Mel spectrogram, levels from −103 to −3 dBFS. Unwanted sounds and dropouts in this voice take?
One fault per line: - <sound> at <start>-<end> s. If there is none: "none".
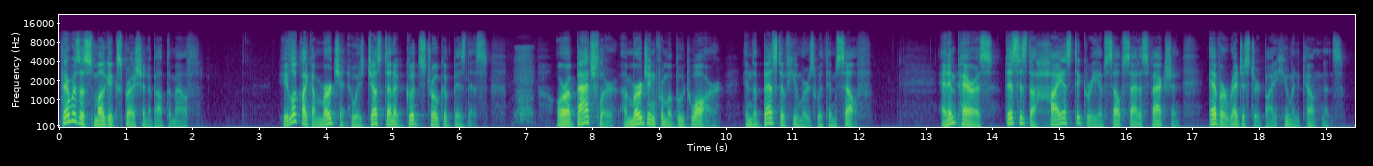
- sniff at 6.8-7.2 s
